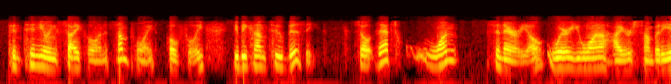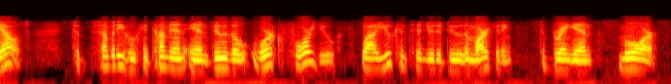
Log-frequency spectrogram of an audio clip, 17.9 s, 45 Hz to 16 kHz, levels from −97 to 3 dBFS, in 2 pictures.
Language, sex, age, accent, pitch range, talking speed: English, male, 60-79, American, 130-160 Hz, 150 wpm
